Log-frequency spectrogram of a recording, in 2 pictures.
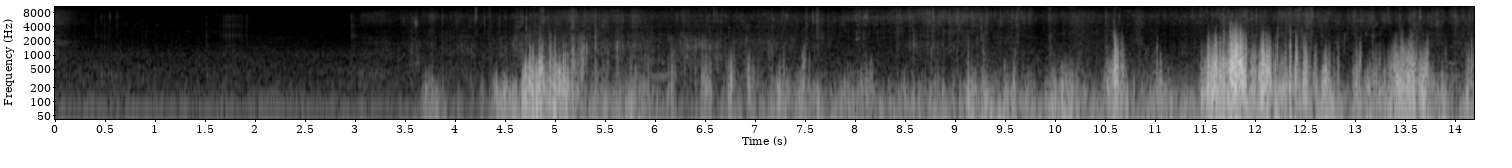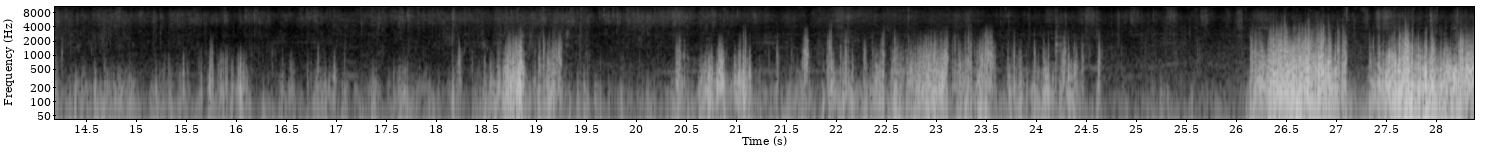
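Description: Near silence for the first few seconds, then irregular knocking, rattling and rumbling noise of a bicycle ridden over a rough, muddy dirt track, loudest in bursts near the middle and near the end.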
